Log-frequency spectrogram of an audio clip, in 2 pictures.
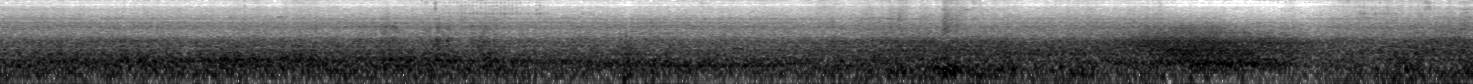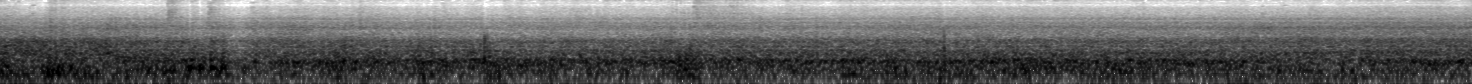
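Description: Passenger train running along the track, heard from inside an open-windowed carriage: a steady rumble of wheels on rail with some rattle, and a brief louder swell about twelve seconds in.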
